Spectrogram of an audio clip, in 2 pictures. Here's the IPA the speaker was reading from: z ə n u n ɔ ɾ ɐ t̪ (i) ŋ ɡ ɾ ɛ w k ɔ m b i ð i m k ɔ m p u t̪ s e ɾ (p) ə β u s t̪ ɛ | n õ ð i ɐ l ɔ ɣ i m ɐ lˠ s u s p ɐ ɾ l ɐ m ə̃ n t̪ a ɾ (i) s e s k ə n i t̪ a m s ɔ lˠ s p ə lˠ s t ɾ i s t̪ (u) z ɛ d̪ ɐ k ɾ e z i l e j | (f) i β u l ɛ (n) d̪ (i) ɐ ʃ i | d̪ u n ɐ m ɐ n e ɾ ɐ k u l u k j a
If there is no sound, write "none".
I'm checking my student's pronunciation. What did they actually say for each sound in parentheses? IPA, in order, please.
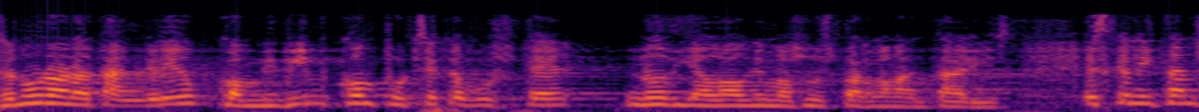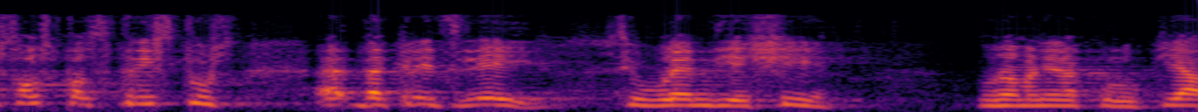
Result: a, k, i, u, s, m, i

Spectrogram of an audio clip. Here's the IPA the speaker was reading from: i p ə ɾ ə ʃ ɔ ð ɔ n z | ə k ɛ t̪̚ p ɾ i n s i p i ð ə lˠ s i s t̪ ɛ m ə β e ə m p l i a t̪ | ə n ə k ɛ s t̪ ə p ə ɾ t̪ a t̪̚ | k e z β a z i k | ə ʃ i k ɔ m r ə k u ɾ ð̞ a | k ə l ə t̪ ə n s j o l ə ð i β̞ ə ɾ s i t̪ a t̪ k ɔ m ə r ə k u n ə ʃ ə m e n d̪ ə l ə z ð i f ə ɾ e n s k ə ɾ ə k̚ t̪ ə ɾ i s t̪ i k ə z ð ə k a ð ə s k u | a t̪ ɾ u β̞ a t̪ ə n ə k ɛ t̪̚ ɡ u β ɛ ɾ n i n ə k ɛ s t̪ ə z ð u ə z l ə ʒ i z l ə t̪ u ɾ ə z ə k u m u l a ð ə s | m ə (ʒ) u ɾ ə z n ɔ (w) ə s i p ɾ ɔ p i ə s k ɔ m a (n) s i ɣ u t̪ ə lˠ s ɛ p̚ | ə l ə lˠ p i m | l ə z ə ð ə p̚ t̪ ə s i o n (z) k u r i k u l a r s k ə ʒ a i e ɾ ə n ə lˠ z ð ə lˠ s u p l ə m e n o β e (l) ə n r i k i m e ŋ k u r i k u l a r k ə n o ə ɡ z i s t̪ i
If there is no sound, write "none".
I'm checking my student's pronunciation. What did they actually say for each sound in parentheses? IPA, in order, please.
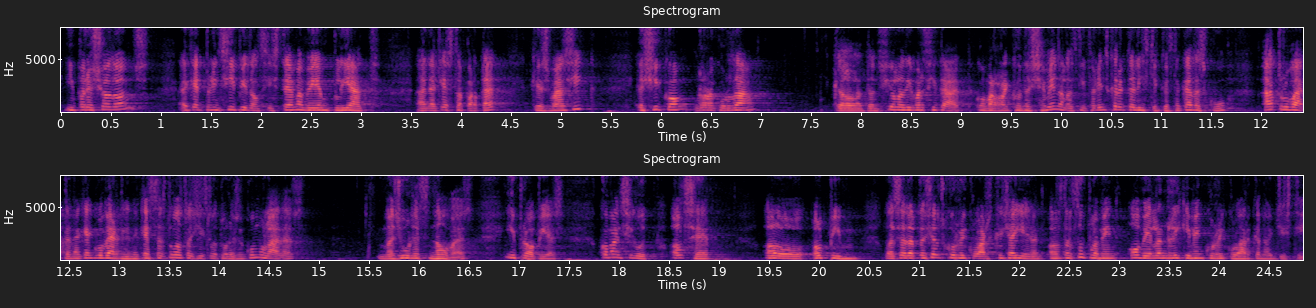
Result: z, β, n, s, l

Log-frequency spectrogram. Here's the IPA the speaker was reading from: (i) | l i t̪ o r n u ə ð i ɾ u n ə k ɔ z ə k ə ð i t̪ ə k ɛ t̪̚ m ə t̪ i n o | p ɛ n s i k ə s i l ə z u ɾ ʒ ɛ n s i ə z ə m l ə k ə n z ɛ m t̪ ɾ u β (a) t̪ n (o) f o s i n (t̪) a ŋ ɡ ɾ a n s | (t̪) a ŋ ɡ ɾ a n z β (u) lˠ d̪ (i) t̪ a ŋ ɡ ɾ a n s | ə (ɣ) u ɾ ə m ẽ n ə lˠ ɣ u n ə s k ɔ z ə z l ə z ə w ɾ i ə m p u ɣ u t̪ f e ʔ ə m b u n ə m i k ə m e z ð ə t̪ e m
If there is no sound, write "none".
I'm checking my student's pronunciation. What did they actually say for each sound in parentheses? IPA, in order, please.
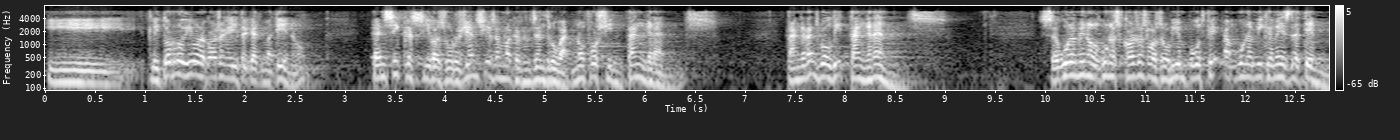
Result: i, a, o, t̪, t̪, ɔ, i, ɣ

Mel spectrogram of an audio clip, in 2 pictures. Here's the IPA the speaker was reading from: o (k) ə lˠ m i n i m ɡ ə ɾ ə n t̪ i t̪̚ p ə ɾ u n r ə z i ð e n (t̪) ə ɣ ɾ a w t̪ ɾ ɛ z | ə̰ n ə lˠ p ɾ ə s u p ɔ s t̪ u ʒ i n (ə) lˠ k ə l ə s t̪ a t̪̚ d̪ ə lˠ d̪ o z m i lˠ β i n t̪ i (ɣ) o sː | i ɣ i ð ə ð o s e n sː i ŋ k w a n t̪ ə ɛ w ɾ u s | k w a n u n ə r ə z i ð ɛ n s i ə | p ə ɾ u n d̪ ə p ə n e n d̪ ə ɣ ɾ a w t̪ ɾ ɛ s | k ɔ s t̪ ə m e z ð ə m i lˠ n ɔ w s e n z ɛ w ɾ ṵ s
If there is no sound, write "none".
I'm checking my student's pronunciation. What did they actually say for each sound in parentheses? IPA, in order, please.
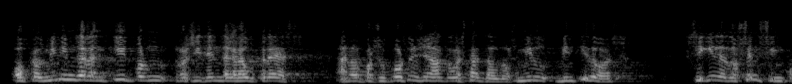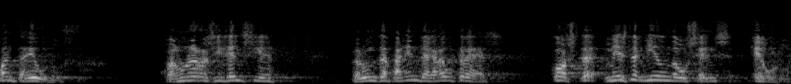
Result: k, d̪, a, ð

